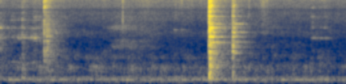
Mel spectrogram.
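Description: Bowl set down in a home kitchen while fresh spinach is added for a lasagna: a sharp ceramic clink, a couple of lighter taps and faint rustling over a quiet background hum.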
